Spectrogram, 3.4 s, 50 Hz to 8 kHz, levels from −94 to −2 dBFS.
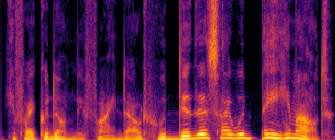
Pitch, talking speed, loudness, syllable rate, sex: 145 Hz, 250 wpm, -16 LUFS, 4.7 syllables/s, male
